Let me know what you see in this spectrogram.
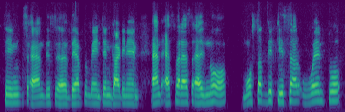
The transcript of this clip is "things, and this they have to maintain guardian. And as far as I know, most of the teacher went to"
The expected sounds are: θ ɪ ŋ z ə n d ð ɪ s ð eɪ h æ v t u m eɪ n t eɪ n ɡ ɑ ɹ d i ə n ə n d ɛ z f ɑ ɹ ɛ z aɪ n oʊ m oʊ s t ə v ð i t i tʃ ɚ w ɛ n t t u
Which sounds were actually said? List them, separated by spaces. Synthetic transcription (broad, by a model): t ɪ ŋ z ə n d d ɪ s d eɪ h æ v t u m eɪ n t eɪ n ɡ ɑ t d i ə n ə n d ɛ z f ɑ ɹ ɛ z aɪ n oʊ m oʊ s t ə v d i t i s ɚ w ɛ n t t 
